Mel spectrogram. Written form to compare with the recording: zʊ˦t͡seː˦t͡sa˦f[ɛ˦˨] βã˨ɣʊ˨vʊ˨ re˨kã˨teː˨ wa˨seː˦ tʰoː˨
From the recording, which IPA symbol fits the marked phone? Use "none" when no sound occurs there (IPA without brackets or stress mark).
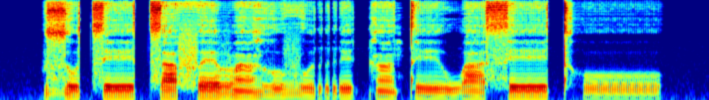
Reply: ɛ˦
